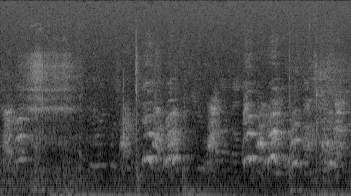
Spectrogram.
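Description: Several dogs bark outside in faint, distant bursts, with a few yips and whimpers mixed in, coming in irregular clusters over a low background.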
